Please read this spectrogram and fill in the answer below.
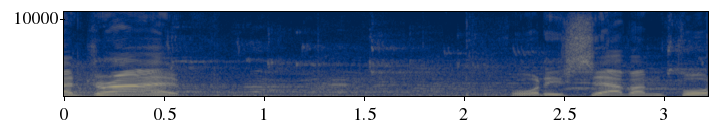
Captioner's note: shoes squeaking; yelling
